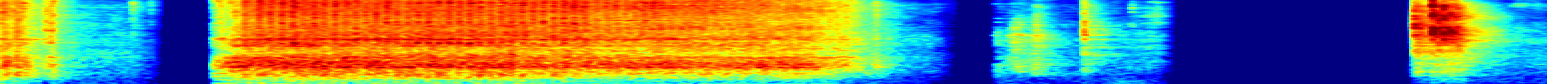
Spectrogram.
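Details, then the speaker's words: Serger sewing machine, oiled, run at full speed through thick fabric: loud, fast rattling chatter for about three seconds then stops; noise because it should be run slowly on thick fabric. Normal running. "Kalın yaparken yavaş çalıştırmam gerekiyor makineyi. Ama yayında olduğum için de yavaşla çalıştırmıyorum. O yüzden biraz sesi çıkıyor."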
